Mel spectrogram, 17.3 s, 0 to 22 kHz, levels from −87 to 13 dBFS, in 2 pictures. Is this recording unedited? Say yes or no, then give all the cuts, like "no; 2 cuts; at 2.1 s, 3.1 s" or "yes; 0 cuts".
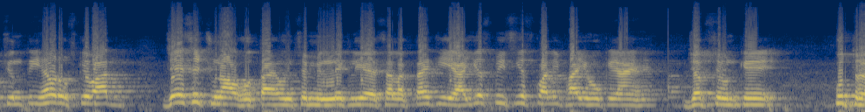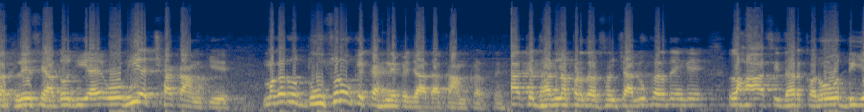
no; 2 cuts; at 6.7 s, 13.8 s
